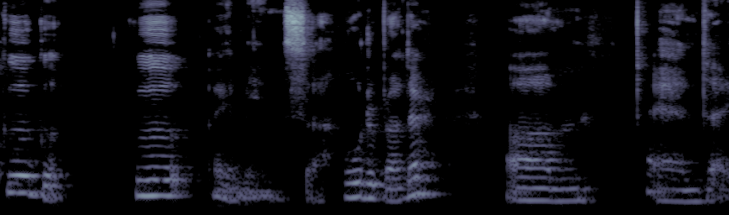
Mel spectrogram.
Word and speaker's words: 哥: Your older brother is called 哥哥, 哥, it means older brother, and it's pronounced G-E, 哥, in the first tone, and your younger brother is called 弟弟, 弟弟, and it's pronounced in the fourth tone, 弟.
